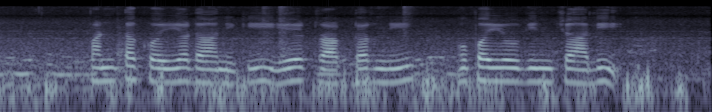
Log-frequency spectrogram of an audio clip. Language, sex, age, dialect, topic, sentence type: Telugu, male, 36-40, Telangana, agriculture, question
